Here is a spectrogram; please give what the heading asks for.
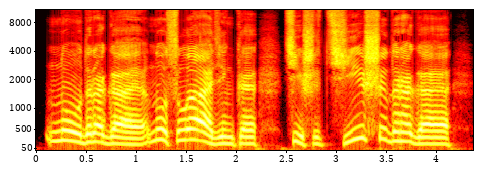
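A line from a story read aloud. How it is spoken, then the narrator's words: Soothing shout. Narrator (Russian): кричала Хельма на миссис Ванденберг, пытаясь ее успокоить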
